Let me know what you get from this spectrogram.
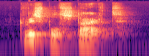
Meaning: a wagging tail, a tail prone to wagging
- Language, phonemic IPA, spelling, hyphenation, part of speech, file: Dutch, /ˈkʋɪs.pəlˌstaːrt/, kwispelstaart, kwis‧pel‧staart, noun, Nl-kwispelstaart.ogg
